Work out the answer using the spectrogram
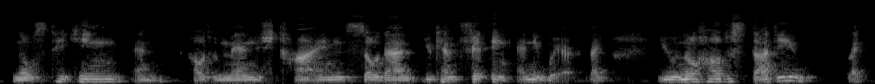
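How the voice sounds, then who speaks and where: A man's voice: on the low side, fairly bright tone, low-quality recording. A young man, a non-native English speaker, talking casually about his studies with many hesitations and jokes. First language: not English. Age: young adult. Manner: hesitant, many fillers, joking. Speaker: student speaker. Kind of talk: casual webcast talk.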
